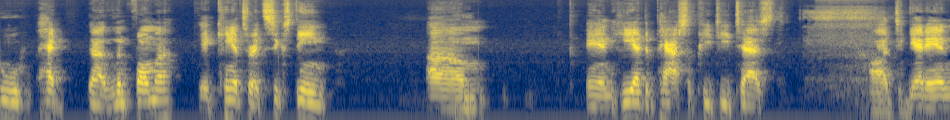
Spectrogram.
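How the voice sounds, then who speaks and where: A man with a Boston accent at a very slow pace, with long, frequent pauses. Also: big swings in loudness. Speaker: army veteran and fitness trainer. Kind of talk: casual interview chat. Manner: loud; animated.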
